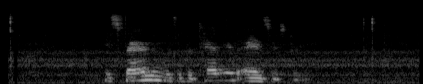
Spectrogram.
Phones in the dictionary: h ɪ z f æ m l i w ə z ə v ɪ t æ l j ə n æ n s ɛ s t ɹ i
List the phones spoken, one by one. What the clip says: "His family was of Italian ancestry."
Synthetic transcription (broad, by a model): h ɪ z f æ m l i w ə z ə b ɪ t æ l j ə n æ n s ɛ s t ɹ i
